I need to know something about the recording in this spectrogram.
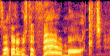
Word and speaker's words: Wehrmacht: Because I thought it was the Wehrmacht, not the Wehrmacht. German W is pronounced as V, so Wehrmacht, not Wehrmacht.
